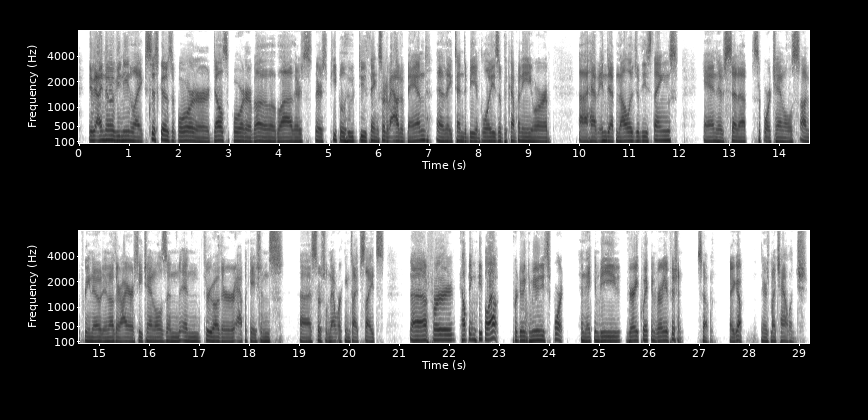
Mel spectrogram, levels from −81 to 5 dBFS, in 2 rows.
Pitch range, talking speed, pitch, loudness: 105-120 Hz, 185 wpm, 110 Hz, -15 LUFS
